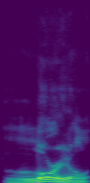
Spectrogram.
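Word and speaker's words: L'Oréal: how you pronounce that it's got an apostrophe in the middle of it it's l'oreal l apostrophe o r e a l l'oreal something french i have applied for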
